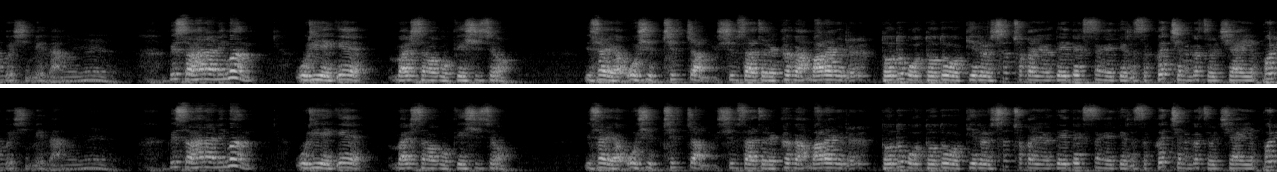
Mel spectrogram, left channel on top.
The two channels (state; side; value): quieter; right; 4.7 dB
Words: 것입니다. 그래서 하나님은 우리에게 말씀하고 계시죠. 이사야 57장 14절에 그가 말하기를 도두고 길을 수축하여 내 백성의 길에서 거치는 것을 지하여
